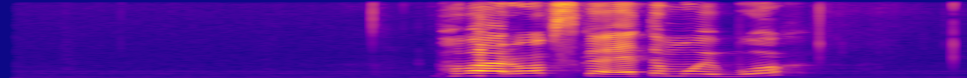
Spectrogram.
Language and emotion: Russian, angry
